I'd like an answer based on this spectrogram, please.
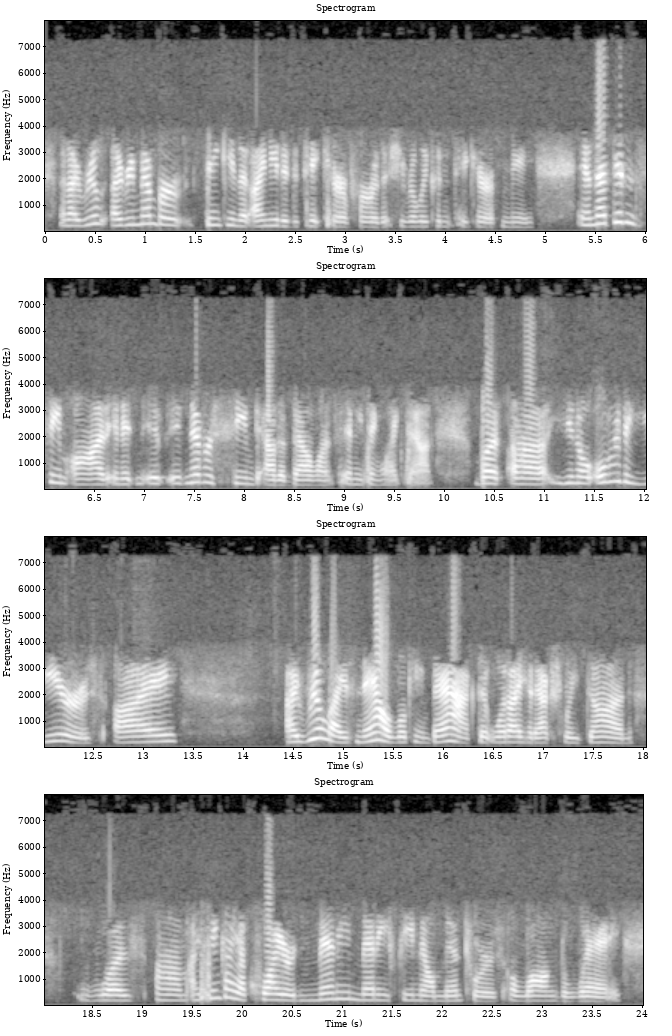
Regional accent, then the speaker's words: Ashland, Oregon, United States; I built a large day spa, the first day spa here in Ashland, Oregon, in my hometown.

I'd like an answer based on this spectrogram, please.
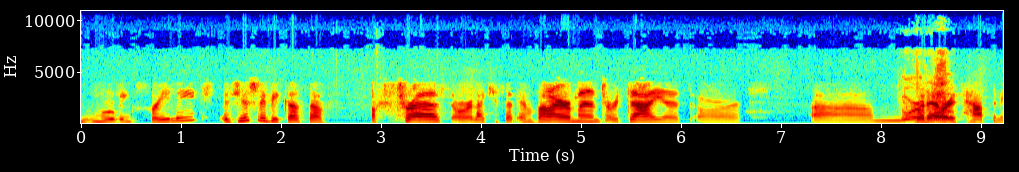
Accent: Netherlands; English is a second language; moved away as an adult; now in New York, United States; I was a dancer. I came from Holland at 18 to be a dancer in New York

